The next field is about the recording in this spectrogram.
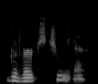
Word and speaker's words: Gewürztraminer: And a little pneumatic helper for you, if you're ever having trouble pronouncing this one, think girls are meaner. Gewürztraminer.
